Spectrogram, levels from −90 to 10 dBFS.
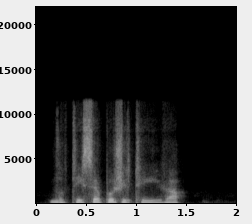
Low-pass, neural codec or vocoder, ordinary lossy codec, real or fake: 10.8 kHz; codec, 16 kHz in and 24 kHz out, 0.6 kbps, FocalCodec, streaming, 4096 codes; Opus, 16 kbps; fake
